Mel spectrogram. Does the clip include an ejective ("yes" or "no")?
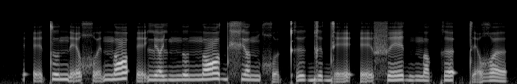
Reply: yes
